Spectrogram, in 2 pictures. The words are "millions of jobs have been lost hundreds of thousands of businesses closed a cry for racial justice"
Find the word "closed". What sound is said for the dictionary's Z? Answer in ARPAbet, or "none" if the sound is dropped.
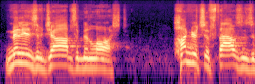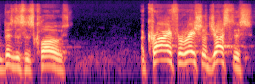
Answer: Z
